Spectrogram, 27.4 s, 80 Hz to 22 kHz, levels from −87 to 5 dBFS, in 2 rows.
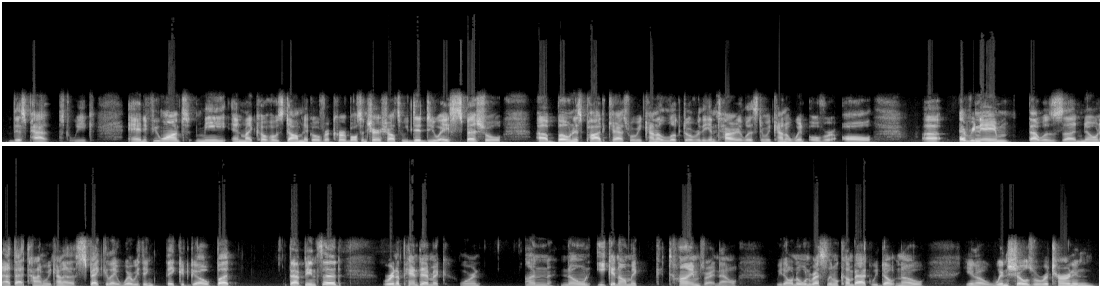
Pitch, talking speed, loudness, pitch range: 125 Hz, 210 wpm, -16 LUFS, 120-140 Hz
